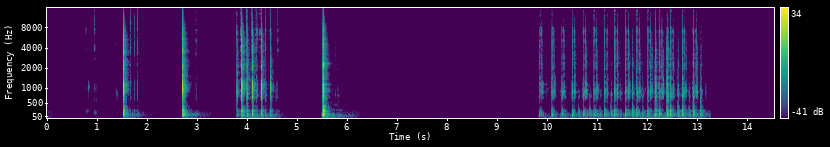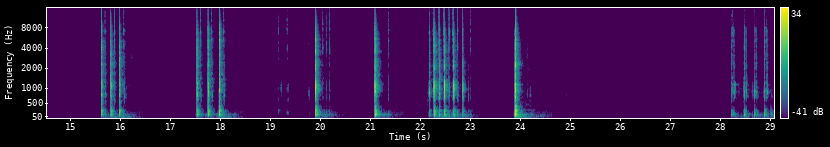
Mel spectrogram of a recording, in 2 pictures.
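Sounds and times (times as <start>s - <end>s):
computer mouse clicking: 9.8s - 13.2s, 15.6s - 16.2s, 19.2s - 20.3s, 22.2s - 23.1s, 28.2s - 29.0s.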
